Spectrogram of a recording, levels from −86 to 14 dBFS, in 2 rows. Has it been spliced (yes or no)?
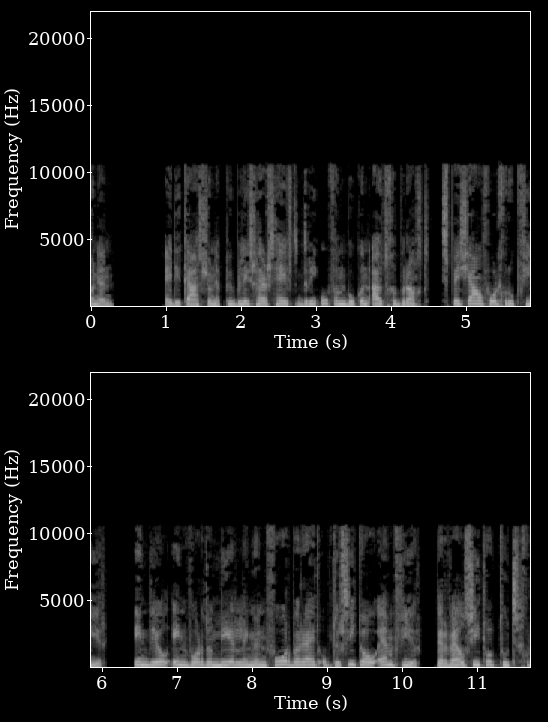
no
